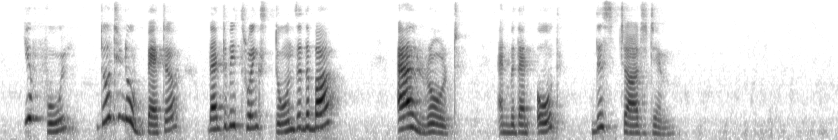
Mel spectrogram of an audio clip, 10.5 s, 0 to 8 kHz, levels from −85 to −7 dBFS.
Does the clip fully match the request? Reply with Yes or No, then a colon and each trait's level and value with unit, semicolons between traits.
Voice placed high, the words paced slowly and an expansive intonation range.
Yes: high, 220 Hz; slow, 125 wpm; wide, 9.0 semitones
